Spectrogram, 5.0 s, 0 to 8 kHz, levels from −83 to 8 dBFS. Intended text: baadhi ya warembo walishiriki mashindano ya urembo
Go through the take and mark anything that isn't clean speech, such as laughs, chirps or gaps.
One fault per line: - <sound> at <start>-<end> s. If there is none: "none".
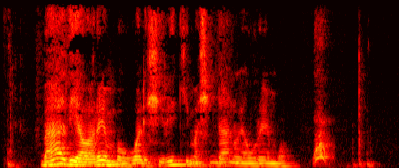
- bark at 3.9-4.2 s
